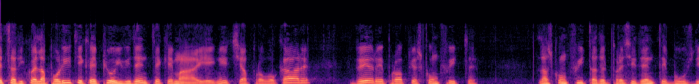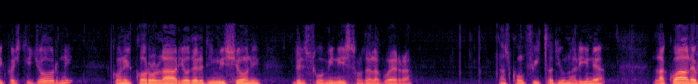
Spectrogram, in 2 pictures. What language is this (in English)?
Italian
